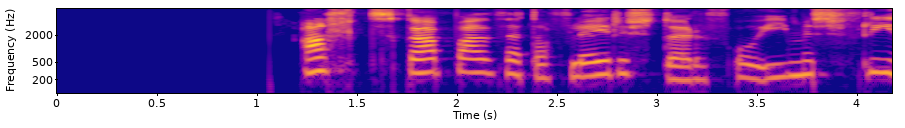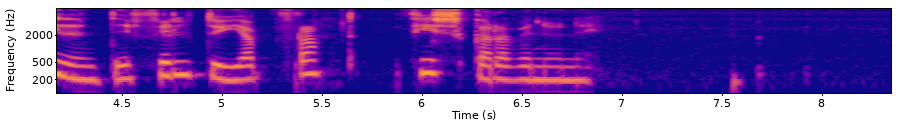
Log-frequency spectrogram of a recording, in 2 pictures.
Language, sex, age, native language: Icelandic, female, 20-29, Icelandic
